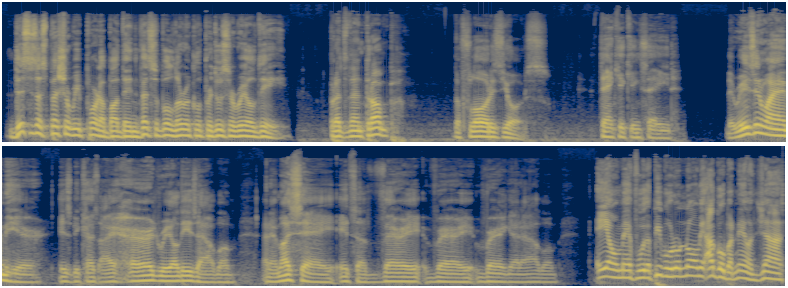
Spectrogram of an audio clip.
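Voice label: voice over game animation English; Anmiation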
